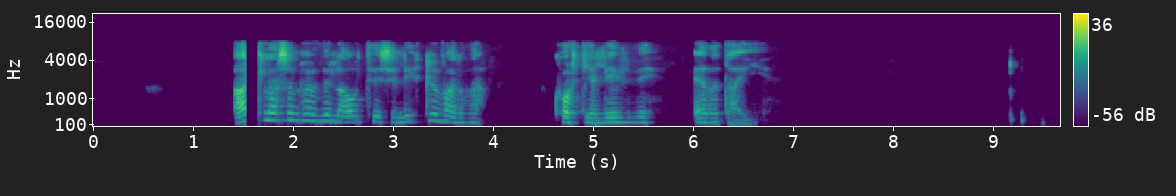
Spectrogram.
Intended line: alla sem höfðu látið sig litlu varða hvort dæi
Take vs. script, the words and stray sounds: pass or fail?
fail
